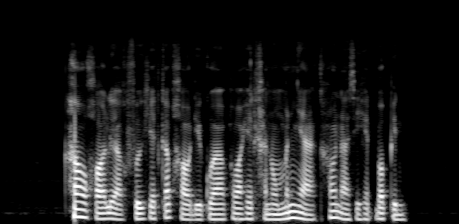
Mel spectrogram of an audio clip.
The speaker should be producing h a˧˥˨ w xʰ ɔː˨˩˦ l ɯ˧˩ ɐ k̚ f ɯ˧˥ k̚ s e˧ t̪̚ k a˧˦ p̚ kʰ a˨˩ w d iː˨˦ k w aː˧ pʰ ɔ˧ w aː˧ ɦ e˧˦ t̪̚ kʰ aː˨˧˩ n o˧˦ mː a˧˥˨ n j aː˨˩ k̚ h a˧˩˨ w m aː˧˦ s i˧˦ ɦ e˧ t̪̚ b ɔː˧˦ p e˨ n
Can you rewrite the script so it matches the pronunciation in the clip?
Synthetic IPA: h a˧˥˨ w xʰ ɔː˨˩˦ l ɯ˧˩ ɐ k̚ f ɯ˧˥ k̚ h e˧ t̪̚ k a˧˦ p̚ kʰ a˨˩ w d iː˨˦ k w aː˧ pʰ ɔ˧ w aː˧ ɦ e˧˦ t̪̚ kʰ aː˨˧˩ n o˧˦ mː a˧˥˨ n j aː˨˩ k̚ h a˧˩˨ w n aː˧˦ s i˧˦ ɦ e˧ t̪̚ b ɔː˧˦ p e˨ n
